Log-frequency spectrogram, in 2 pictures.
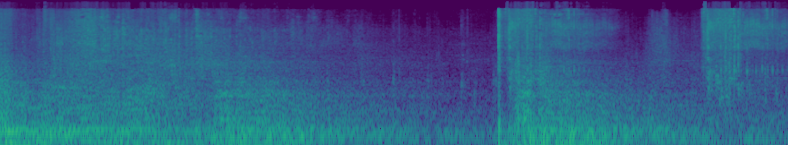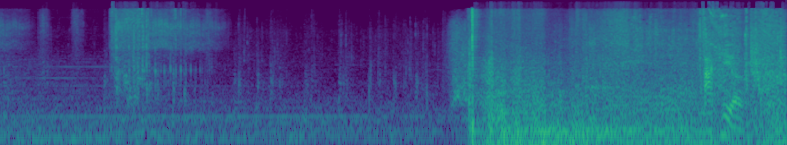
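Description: Incendio fire spell cast in the Hogwarts Legacy video game, heard as loud bursting whooshes and booms that cut in sharply at a few points, with speech running alongside.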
